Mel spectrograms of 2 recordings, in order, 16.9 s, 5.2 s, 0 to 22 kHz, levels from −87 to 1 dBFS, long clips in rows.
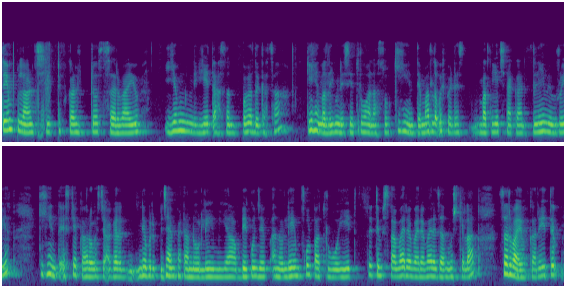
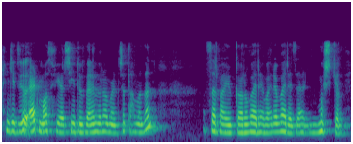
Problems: background sounds at intervals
